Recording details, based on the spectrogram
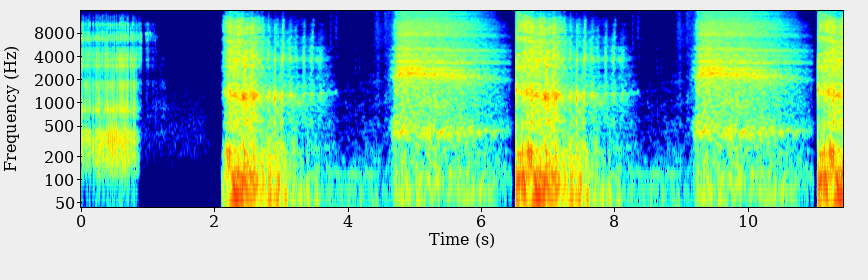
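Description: Loud rough snores alternating with rushing out-breaths, about 13 breaths a minute: snoring in deep sleep.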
